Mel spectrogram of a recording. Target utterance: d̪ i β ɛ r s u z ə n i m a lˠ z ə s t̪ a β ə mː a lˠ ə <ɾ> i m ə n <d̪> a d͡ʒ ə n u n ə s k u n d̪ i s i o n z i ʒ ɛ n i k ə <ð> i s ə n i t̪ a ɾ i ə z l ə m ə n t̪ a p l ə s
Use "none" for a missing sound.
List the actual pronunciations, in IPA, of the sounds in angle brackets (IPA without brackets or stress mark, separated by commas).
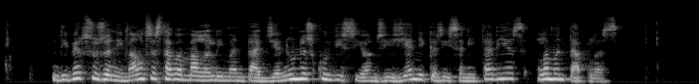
l, t̪, z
